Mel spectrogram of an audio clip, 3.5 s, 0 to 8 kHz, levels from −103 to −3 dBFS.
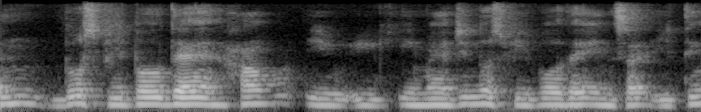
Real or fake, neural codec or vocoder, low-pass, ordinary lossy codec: real; none; 7.2 kHz; Opus, 64 kbps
